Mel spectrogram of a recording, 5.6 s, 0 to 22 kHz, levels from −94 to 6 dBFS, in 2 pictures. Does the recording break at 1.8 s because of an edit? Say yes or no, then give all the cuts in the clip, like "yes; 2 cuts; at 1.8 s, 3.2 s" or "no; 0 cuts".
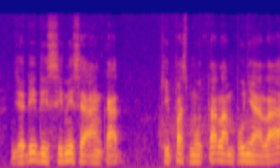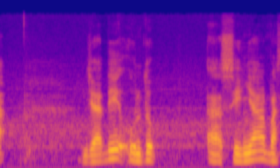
yes; 1 cut; at 1.8 s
